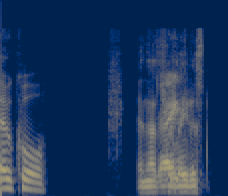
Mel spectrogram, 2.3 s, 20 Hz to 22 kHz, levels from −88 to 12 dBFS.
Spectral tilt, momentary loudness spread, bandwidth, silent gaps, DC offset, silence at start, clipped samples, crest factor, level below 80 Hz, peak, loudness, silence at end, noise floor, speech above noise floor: -5 dB/octave; 10 LU; 12.5 kHz; none; under 0.1%; 0 s; under 0.1%; 18 dB; -74 dBFS; -8 dBFS; -25 LUFS; 0.25 s; -89 dBFS; 63 dB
